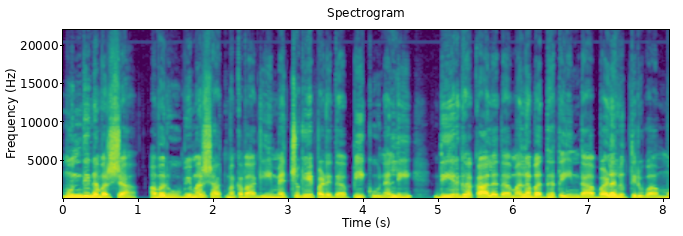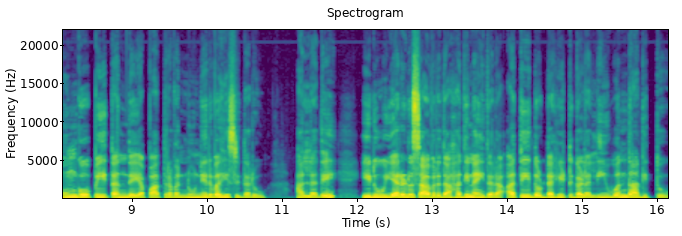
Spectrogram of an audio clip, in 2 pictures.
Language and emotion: Kannada, neutral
